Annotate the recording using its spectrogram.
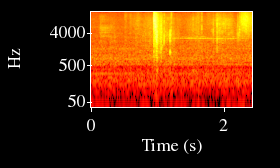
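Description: A clear plastic sheet-protector page is flicked over in a binder: one sharp crackling snap about halfway through, then a small click.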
